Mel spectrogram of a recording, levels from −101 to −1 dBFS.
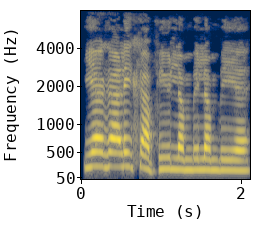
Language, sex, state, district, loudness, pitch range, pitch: Hindi, male, Bihar, Saran, -13 LUFS, 190-245 Hz, 200 Hz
